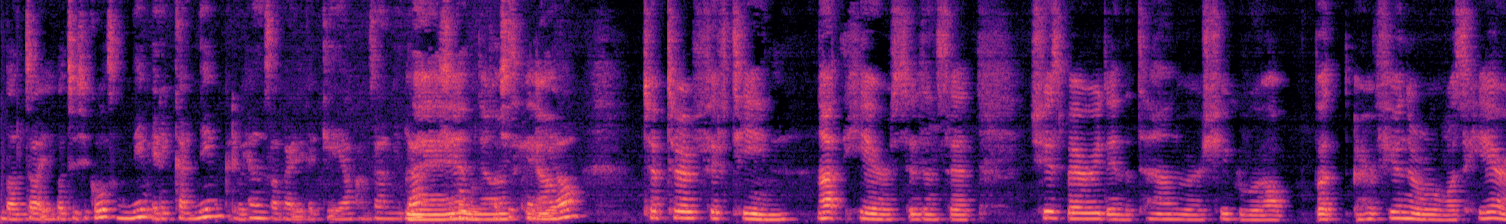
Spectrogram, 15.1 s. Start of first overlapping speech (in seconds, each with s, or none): 4.0 s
